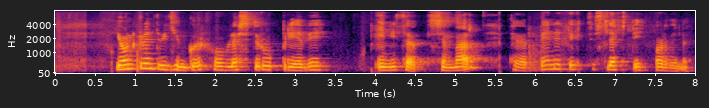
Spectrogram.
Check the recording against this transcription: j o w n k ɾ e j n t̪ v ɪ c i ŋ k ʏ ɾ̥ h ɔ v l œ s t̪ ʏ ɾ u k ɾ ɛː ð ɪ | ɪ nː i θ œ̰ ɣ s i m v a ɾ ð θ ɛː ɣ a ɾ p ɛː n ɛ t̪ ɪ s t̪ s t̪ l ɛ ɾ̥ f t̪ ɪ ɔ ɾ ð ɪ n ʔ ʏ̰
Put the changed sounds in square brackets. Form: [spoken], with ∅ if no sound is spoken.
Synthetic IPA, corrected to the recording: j o w n k ɾ e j n t̪ v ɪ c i ŋ k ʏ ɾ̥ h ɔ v l [ɛ] s t̪ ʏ ɾ u [p] ɾ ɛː [v] ɪ | ɪ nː i θ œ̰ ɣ s [ɛ] m v a ɾ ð θ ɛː ɣ a ɾ p ɛː n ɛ t̪ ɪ [x] t̪ s t̪ l ɛ [∅] f t̪ ɪ ɔ ɾ ð ɪ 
